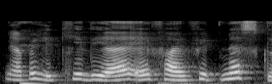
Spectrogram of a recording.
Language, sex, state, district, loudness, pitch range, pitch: Hindi, female, Haryana, Rohtak, -16 LUFS, 205-250 Hz, 225 Hz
